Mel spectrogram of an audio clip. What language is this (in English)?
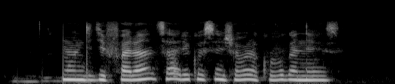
Kinyarwanda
